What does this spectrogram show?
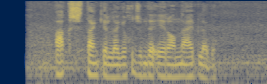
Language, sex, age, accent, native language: Uzbek, male, 18-24, Andijon, Uzbek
